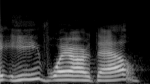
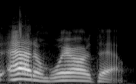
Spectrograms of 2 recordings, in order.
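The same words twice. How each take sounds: First: Said in the usual way. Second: Adam called out louder, falling; stress on Adam. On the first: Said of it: "He didn't say". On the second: Retold or imitated. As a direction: call out Adam with weight. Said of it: "He says".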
